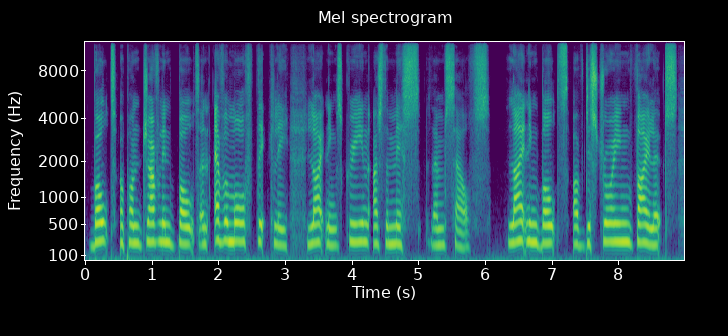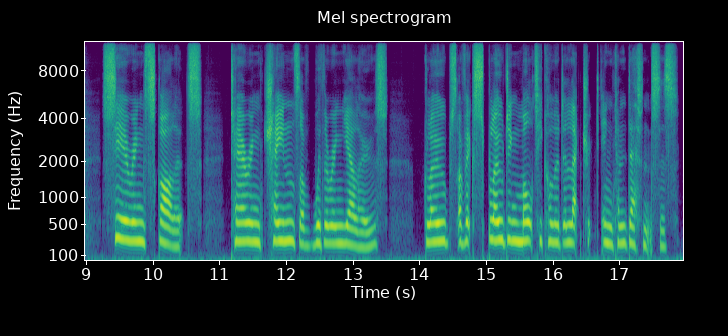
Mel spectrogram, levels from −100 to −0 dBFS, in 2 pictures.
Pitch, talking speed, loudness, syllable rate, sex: 240 Hz, 105 wpm, -18 LUFS, 4.0 syllables/s, female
